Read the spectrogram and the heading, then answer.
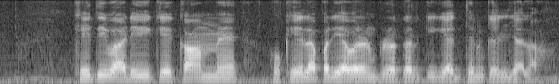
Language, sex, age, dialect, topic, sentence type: Bhojpuri, male, 25-30, Northern, agriculture, statement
